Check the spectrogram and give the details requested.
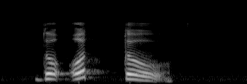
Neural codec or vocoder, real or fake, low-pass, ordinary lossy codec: none; real; 7.2 kHz; MP3, 64 kbps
